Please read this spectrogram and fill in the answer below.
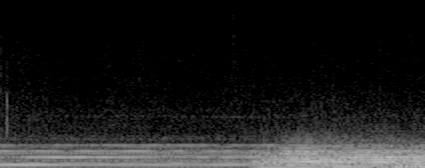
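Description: Trombone played through an effects pedalboard: a held chord of steady drone tones, joined about two and a half seconds in by a low trombone note that steps up in pitch twice and grows louder.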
